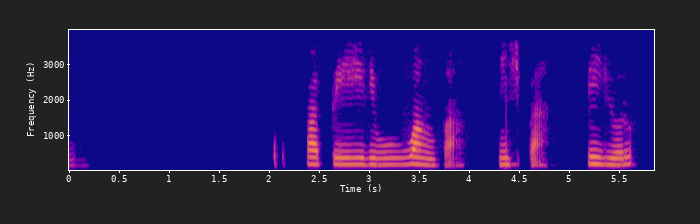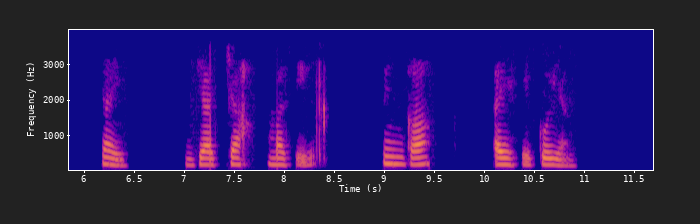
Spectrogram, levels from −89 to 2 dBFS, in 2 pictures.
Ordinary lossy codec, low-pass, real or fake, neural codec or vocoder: AAC, 24 kbps; 3.6 kHz; real; none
